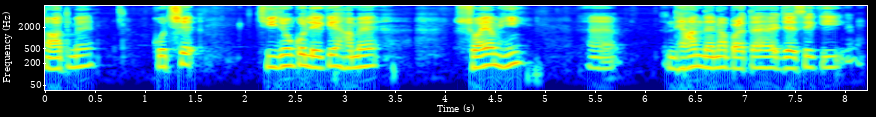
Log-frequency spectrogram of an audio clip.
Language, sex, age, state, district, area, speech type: Hindi, male, 18-30, Madhya Pradesh, Bhopal, urban, spontaneous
